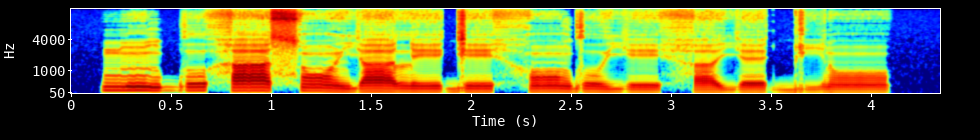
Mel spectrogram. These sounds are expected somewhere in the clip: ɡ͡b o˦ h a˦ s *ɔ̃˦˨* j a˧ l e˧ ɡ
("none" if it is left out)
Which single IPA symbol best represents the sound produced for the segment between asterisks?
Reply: ɔ̃˦˨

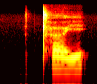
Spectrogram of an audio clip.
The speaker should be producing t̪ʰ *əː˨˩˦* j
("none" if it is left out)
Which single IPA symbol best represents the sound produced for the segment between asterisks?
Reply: ə˨˩˦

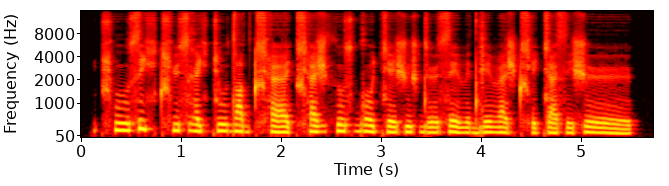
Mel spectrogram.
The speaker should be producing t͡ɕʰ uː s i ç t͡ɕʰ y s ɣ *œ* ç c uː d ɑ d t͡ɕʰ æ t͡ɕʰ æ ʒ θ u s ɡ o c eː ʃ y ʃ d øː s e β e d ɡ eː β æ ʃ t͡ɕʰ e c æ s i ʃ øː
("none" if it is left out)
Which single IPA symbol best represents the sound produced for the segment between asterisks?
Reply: æ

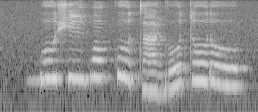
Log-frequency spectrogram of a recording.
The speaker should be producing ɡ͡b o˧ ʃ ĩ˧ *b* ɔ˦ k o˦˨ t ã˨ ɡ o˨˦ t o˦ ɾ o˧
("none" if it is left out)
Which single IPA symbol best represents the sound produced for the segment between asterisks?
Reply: b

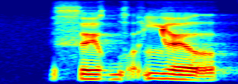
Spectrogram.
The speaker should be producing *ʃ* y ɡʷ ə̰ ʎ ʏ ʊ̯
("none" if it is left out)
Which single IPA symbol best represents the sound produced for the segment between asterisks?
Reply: θ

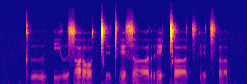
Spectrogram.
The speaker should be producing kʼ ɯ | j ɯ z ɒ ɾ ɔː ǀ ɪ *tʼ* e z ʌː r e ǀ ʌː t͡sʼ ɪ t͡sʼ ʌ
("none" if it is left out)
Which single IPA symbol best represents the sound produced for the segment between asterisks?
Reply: tʼ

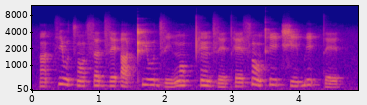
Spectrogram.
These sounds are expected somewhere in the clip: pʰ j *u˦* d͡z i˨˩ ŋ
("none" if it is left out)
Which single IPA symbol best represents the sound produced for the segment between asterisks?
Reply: u˦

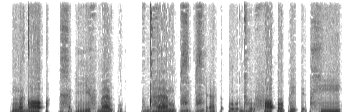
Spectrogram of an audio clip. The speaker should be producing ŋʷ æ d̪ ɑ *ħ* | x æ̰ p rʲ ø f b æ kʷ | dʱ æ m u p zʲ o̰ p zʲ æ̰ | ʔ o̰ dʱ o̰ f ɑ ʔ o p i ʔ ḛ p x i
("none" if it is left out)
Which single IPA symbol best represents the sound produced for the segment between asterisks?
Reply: ʔ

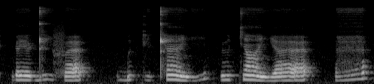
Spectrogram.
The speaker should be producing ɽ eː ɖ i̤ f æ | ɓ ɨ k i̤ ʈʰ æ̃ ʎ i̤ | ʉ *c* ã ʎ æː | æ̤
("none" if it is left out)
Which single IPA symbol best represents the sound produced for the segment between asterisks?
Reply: c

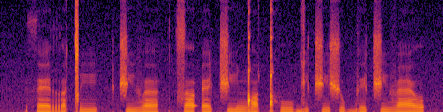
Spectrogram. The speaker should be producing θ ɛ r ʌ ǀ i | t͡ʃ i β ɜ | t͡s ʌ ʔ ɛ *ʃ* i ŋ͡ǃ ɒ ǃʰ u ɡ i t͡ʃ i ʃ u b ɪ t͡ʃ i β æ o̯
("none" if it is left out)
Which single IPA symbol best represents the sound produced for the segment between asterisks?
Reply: t͡ʃ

